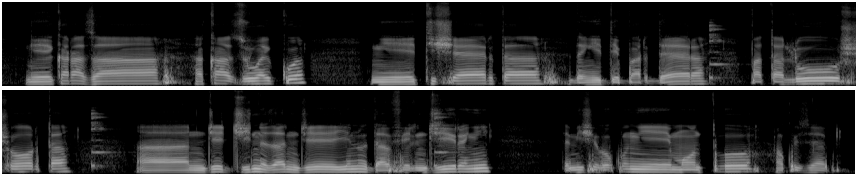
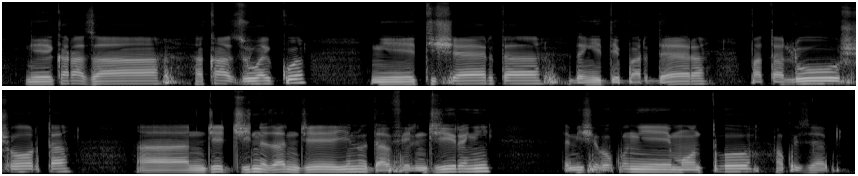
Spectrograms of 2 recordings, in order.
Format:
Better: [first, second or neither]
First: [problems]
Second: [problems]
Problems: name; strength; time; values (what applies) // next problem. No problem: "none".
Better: second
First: background sound (Cowbell); 20 dB below the speech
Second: none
